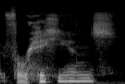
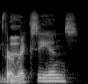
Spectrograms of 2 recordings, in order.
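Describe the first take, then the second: First: The x is said with a j sound. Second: The x is said with an x sound.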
